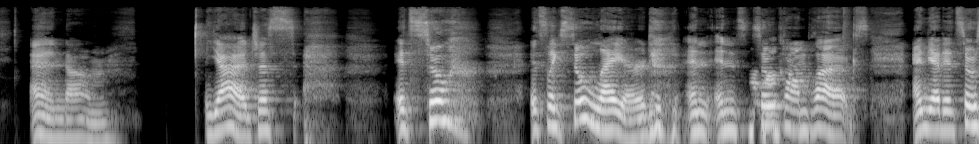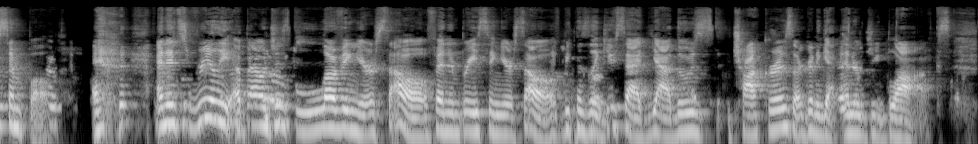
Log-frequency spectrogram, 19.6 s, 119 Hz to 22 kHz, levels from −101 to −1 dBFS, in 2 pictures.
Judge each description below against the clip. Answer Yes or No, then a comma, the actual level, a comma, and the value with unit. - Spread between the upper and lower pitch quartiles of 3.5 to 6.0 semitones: Yes, average, 4.3 semitones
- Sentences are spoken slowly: Yes, slow, 130 wpm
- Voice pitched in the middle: No, high, 200 Hz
